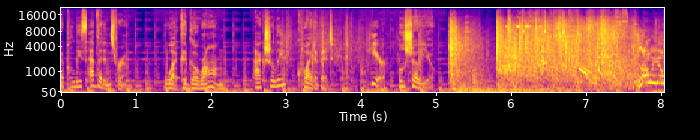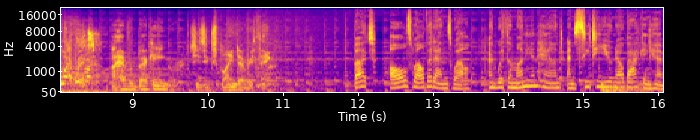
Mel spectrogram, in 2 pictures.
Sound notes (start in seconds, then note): 5.2 gunshots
